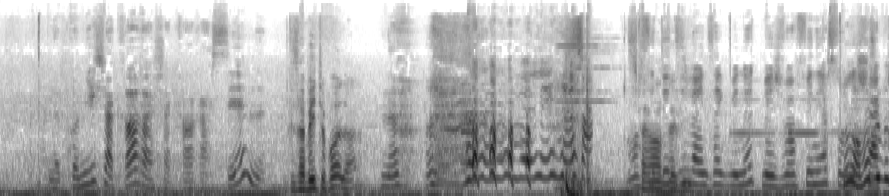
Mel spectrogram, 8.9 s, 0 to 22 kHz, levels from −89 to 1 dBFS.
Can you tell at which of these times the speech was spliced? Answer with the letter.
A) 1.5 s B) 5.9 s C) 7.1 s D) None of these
B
